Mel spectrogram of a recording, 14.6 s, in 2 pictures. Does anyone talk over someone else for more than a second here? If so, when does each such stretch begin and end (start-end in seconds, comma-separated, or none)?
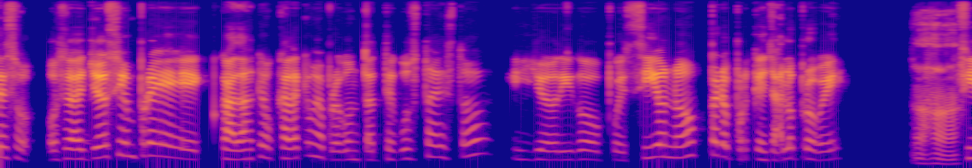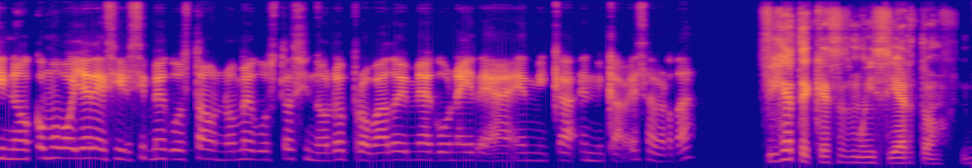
none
